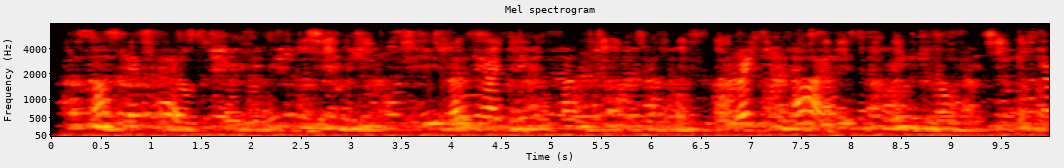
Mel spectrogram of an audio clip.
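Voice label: female4 live recording 250ms 1m, underdetermined; SiSEC11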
